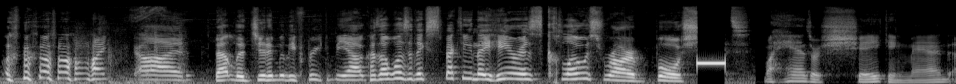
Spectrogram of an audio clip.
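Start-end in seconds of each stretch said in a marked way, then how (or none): 0.1-7.0 high, loud, breathless rush after a scare; shaken and rattled. Real, not acted. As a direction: still reeling from the fright. Still shaken after Reaper scare.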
